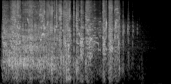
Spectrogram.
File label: Infested Ashen Vocal Attack Death; Warframe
